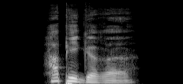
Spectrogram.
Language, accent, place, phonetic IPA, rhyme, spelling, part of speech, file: German, Germany, Berlin, [ˈhapɪɡəʁə], -apɪɡəʁə, happigere, adjective, De-happigere.ogg
- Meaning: inflection of happig: 1. strong/mixed nominative/accusative feminine singular comparative degree 2. strong nominative/accusative plural comparative degree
